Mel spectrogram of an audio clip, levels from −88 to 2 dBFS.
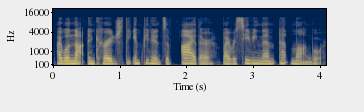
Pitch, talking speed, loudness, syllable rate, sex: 180 Hz, 190 wpm, -22 LUFS, 6.4 syllables/s, female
